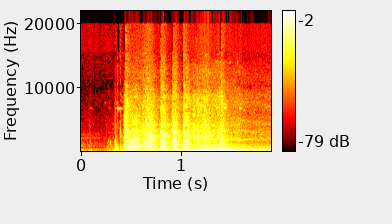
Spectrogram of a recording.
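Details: 1992 Toyota MR2 parked at least 6 months, previously ignition faults, usually started then stalled after running; starter spins engine with rhythmic cranking pulses that never catch, fuel pump runs briefly then stops, not priming; crank no start.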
